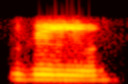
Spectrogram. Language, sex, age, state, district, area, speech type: Urdu, female, 30-45, Uttar Pradesh, Ghaziabad, urban, conversation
